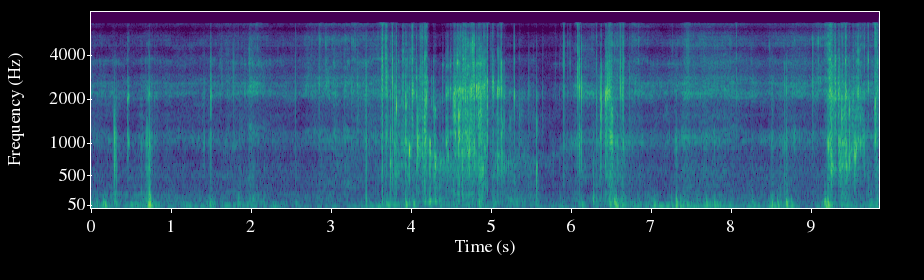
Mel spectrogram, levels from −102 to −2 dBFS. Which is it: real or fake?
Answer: fake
